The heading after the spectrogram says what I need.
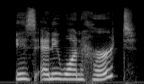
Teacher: This is a yes no question, so the intonation rises at the end.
